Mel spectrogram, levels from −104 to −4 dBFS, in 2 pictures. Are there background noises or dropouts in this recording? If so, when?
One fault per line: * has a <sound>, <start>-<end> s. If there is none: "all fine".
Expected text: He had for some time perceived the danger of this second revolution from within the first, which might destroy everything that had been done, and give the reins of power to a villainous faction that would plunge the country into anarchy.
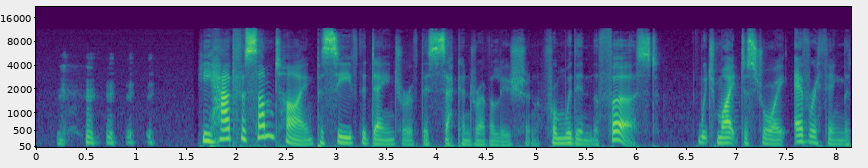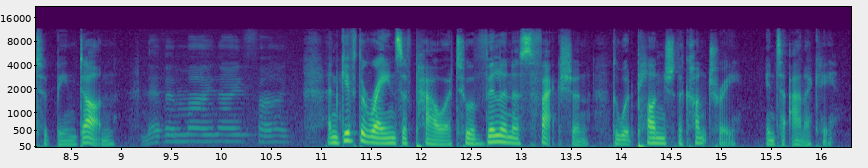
* has a laugh, 0.2-1.2 s
* has a sigh, 9.2-10.7 s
